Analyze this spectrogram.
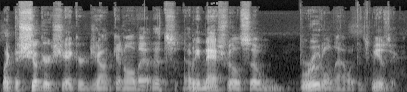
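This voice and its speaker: A man's voice: sits low, very animated, a little fast, a bit bright. An American man hosting a sports radio show in a casual, chatty, blunt and teasing way. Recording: studio broadcast, faint music behind. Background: music.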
